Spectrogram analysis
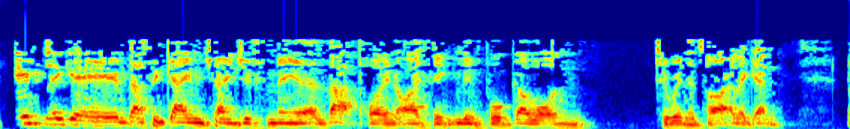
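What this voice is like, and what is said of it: Northampton English accent. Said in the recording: “It's your Northamptonian accent.”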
